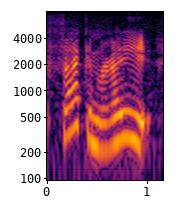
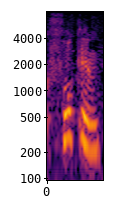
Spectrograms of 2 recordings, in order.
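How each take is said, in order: First: "Fackin'" with a wide, flattened A, inland Canadian; raised-pitch inland Canadian "Fackin', right?"; inland Canadian accent. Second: "fuckin'" with a rounded OO, Newfoundland style; Newfoundland and Maritime OO in "fuckin'"; Newfie Maritimer accent. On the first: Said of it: "with more of the inland typical whatever". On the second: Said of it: "Newfie Maritimers are more like". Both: Shown as a demonstration.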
